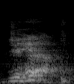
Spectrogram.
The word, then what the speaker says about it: Gehenna: Gehenna. Okay? And I put the pronunciation here because it's a little hard to say.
